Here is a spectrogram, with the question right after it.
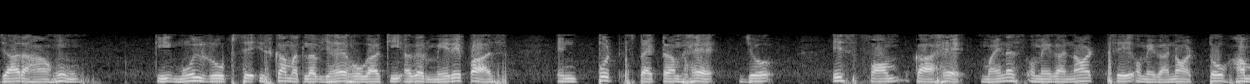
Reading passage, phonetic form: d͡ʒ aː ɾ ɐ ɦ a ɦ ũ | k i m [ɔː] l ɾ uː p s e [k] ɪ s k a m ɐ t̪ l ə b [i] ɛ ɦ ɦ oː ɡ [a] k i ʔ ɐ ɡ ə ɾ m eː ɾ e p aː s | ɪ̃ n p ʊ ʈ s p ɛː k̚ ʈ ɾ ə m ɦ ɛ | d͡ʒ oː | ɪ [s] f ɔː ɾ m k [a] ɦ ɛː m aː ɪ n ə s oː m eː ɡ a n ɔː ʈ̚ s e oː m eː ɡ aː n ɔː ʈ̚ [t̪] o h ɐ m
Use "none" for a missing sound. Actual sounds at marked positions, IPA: uː, ʔ, j, a, s, a, t̪

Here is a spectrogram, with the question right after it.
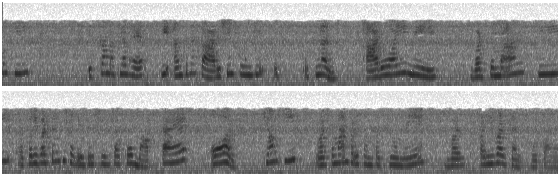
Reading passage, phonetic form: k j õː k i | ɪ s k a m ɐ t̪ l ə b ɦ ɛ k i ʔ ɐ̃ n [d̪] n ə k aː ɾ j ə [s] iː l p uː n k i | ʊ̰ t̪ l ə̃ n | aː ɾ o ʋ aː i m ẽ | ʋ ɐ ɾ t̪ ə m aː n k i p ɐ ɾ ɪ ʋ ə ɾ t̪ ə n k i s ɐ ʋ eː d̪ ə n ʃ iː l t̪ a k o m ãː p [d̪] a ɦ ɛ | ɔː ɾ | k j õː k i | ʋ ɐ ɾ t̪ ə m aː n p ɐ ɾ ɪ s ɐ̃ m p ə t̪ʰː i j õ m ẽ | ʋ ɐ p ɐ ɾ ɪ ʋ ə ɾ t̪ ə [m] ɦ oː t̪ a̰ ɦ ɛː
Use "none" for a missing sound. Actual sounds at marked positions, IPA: t̪, ʃ, t̪, n

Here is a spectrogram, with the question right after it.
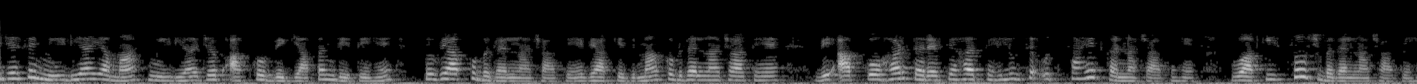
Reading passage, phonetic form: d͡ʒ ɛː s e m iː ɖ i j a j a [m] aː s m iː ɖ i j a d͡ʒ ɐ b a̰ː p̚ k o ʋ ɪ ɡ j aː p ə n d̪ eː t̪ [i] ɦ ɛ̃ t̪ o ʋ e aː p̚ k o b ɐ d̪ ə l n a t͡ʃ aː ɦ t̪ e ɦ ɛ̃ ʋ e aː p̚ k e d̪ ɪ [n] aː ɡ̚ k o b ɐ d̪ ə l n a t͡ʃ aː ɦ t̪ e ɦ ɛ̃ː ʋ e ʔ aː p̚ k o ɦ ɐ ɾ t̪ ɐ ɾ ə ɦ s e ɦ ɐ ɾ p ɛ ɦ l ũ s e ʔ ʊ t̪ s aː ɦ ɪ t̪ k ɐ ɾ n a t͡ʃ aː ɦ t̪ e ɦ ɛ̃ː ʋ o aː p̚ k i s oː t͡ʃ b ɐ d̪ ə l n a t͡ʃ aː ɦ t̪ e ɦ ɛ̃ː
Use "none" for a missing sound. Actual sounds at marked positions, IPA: m, e, m

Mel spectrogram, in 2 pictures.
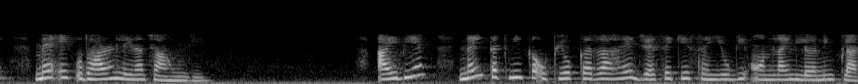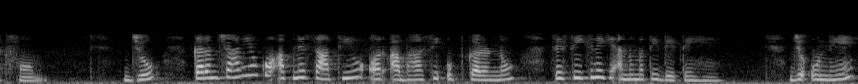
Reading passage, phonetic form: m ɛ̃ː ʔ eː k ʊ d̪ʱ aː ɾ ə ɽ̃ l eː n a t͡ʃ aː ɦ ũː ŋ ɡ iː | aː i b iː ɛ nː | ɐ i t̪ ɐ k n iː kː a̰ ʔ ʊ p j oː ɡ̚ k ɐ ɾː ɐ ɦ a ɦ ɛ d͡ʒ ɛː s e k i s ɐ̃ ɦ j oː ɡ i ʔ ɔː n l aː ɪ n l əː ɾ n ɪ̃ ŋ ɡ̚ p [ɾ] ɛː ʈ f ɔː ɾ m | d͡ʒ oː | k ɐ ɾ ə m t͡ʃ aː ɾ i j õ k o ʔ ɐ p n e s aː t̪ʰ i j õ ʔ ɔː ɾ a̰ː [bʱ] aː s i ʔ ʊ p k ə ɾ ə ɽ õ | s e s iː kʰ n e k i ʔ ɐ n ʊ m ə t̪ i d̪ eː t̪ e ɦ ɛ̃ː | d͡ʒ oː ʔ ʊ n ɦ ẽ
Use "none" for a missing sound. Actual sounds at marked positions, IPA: l, bʱ

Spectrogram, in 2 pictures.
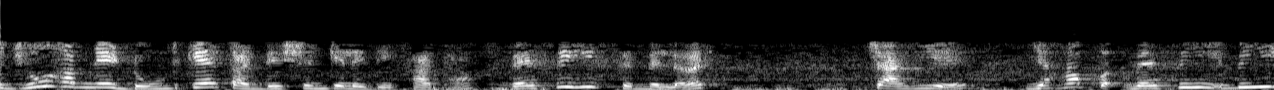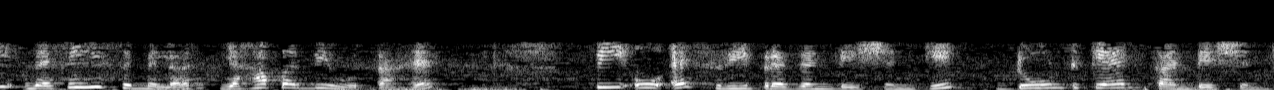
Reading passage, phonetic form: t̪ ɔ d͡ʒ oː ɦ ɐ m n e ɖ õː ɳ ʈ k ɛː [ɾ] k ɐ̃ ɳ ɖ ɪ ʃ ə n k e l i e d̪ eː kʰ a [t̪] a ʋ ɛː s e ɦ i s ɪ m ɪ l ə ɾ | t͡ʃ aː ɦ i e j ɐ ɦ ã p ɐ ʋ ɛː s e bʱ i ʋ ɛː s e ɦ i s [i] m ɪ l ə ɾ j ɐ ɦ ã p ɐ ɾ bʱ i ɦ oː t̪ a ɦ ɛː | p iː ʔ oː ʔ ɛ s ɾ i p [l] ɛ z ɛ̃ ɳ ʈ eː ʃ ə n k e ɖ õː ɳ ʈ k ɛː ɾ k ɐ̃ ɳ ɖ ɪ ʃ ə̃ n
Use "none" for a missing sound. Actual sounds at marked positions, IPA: ɾ, t̪ʰ, ɪ, ɾ

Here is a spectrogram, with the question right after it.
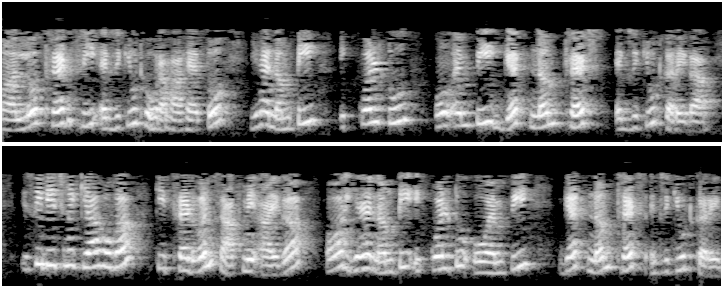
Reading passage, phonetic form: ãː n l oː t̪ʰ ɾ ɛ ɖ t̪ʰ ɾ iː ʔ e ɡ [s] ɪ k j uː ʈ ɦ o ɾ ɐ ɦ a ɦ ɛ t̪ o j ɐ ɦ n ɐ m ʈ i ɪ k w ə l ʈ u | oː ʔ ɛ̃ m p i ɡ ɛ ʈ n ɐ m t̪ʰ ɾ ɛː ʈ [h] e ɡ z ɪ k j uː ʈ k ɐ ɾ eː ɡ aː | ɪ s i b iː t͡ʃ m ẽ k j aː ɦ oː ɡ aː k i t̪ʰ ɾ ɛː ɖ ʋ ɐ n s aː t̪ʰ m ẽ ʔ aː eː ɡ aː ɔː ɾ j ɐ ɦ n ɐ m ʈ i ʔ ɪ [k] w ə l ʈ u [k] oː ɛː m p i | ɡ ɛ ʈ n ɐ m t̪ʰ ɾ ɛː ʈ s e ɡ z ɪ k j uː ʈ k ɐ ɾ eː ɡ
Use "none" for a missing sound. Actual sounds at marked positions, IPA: z, s, k, ʔ

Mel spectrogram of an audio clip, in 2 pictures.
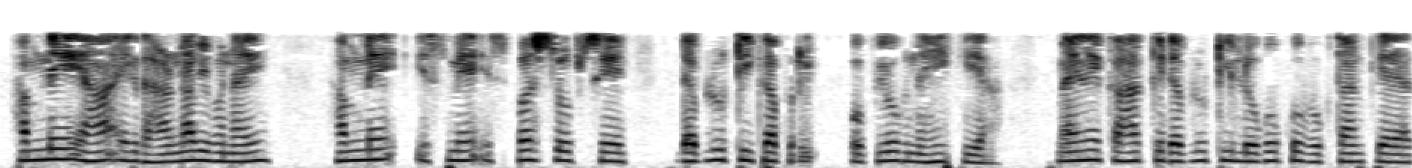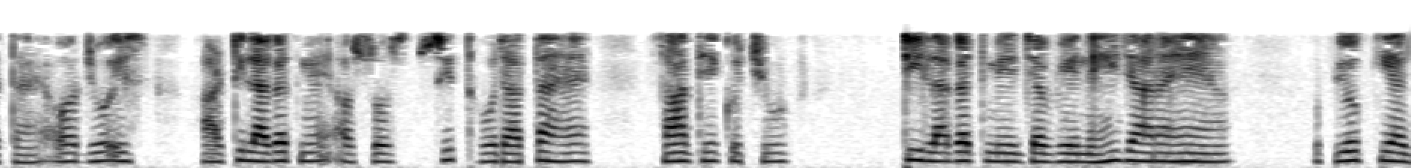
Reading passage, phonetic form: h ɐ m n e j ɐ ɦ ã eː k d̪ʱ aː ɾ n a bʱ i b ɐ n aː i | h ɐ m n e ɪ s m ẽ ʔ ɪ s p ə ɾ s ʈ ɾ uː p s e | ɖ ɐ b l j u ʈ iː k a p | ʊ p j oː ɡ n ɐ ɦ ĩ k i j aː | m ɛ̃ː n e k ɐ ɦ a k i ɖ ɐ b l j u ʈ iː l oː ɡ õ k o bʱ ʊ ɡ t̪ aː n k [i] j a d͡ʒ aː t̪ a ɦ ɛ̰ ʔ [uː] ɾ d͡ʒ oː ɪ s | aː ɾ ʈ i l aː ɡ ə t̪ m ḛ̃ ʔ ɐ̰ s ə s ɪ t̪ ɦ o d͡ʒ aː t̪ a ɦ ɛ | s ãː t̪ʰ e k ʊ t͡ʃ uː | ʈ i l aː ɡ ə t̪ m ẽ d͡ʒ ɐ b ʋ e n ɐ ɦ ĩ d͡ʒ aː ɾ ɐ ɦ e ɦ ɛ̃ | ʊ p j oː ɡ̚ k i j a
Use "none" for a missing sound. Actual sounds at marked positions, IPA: i, ɔː

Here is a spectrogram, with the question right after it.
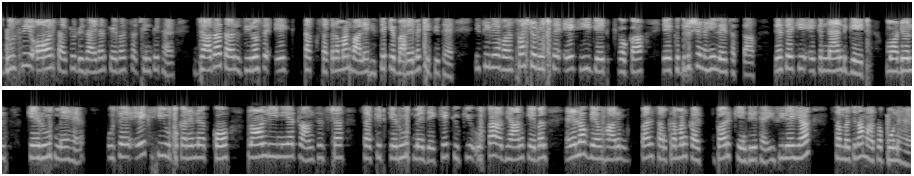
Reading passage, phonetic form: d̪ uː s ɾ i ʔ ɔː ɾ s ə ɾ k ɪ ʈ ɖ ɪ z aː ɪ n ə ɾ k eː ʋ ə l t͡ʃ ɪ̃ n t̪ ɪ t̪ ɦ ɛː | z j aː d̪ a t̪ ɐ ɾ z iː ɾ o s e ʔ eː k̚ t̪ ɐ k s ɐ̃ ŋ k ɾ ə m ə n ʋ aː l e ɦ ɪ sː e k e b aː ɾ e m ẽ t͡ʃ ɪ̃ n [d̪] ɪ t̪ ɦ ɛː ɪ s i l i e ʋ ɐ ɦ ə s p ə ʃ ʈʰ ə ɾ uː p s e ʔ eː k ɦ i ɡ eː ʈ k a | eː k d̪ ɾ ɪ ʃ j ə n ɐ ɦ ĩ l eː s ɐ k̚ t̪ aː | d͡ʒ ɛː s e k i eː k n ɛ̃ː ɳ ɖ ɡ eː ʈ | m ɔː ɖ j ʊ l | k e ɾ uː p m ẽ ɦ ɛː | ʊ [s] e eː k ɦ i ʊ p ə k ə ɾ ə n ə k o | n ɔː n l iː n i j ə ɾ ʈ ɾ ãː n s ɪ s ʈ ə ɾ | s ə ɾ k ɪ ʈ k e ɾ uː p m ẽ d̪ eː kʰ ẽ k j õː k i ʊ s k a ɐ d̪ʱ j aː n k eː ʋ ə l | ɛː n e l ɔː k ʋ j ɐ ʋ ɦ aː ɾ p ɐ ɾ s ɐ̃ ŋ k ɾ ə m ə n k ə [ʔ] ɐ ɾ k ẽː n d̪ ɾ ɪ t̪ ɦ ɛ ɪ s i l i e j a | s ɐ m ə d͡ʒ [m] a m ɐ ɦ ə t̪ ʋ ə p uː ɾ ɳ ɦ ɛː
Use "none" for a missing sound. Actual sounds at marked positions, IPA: t̪, s, p, n

